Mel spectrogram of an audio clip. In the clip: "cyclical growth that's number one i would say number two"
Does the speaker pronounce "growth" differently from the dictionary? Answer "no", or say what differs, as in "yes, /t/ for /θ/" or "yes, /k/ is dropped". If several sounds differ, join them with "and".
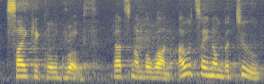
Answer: no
